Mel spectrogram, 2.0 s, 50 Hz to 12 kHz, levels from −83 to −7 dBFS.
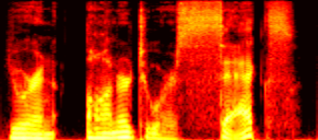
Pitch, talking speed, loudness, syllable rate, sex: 110 Hz, 210 wpm, -18 LUFS, 5.5 syllables/s, male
